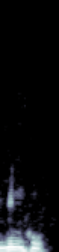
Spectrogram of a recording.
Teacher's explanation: یہاں پہ نون کی آواز صاف ہے، کوئی غنہ ایڈ نہیں ہو رہا ہے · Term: اظہار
